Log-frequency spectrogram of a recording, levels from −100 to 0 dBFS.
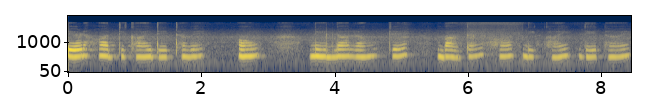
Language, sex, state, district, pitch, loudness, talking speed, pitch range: Chhattisgarhi, female, Chhattisgarh, Sukma, 235 Hz, -21 LUFS, 100 wpm, 230-245 Hz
